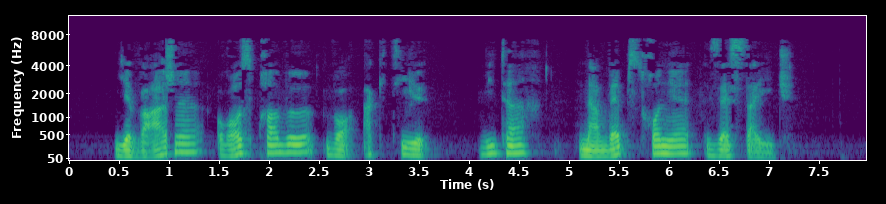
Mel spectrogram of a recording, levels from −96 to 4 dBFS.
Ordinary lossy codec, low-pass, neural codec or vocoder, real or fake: MP3, 32 kbps; 7.2 kHz; none; real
